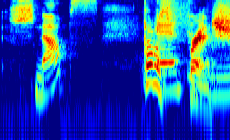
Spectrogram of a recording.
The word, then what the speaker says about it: Schnaps: Schnapps. Schnapps. Schnapps. This one I also mentioned in my video on alcohol Yeah, that was culture. In German, we spell it like this and say Schnaps.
